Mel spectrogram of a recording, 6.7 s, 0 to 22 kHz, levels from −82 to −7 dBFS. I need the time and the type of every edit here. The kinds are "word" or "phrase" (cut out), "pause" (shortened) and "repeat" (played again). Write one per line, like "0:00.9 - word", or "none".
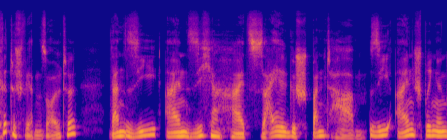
0:01.9 - word
0:02.4 - pause
0:05.6 - word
